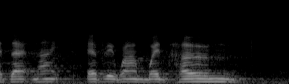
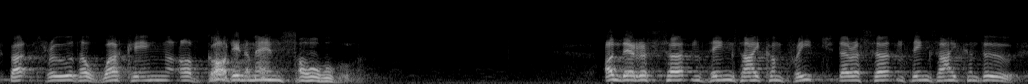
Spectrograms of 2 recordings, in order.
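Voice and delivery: raised, emphatic pulpit preaching; fervent sermon delivery; 6 semitones higher, 7 dB louder than usual. Acted. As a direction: drive the point home to the congregation. Opening exhortation to congregation.

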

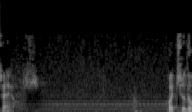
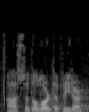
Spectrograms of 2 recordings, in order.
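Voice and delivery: usual speaking voice

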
